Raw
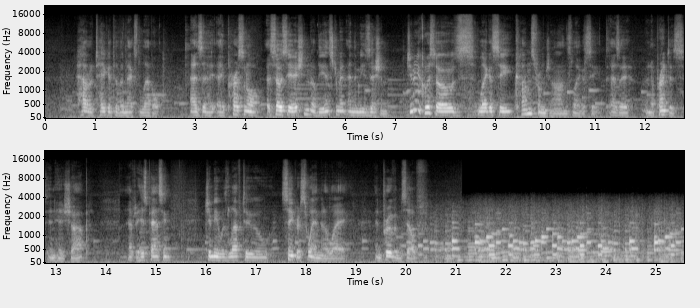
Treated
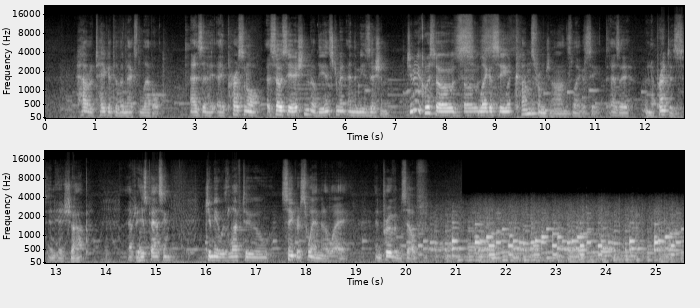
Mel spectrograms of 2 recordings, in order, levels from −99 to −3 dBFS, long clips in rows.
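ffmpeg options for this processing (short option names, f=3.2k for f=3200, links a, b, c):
-filter_complex "[0:a]asplit=2[a][b];[b]afade=t=in:st=7.88:d=0.01,afade=t=out:st=8.8:d=0.01,aecho=0:1:500|1000|1500:0.398107|0.0796214|0.0159243[c];[a][c]amix=inputs=2:normalize=0,asettb=1/sr,asplit=3[d][e][f];[d]atrim=end=12.014[g];[e]atrim=start=12.01:end=16.64,asetpts=PTS-STARTPTS,afade=t=in:d=0.004:c=qsin,afade=t=out:st=4.626:d=0.004:c=qsin,aphaser=in_gain=1:out_gain=1:delay=3:decay=0.5:speed=1.5:type=triangular[h];[f]atrim=start=16.636[i];[g][h]acrossfade=d=0.004:c1=hsin:c2=qsin[j];[j][i]acrossfade=d=0.004:c1=qsin:c2=hsin,lowshelf=f=76:g=-9.5,bandreject=f=174.2:t=h:w=4,bandreject=f=348.4:t=h:w=4,bandreject=f=522.6:t=h:w=4,bandreject=f=696.8:t=h:w=4,bandreject=f=871:t=h:w=4,bandreject=f=1.0452k:t=h:w=4,bandreject=f=1.2194k:t=h:w=4,bandreject=f=1.3936k:t=h:w=4,bandreject=f=1.5678k:t=h:w=4,bandreject=f=1.742k:t=h:w=4,bandreject=f=1.9162k:t=h:w=4,bandreject=f=2.0904k:t=h:w=4,bandreject=f=2.2646k:t=h:w=4,bandreject=f=2.4388k:t=h:w=4,bandreject=f=2.613k:t=h:w=4,bandreject=f=2.7872k:t=h:w=4,bandreject=f=2.9614k:t=h:w=4,bandreject=f=3.1356k:t=h:w=4,bandreject=f=3.3098k:t=h:w=4,bandreject=f=3.484k:t=h:w=4,bandreject=f=3.6582k:t=h:w=4,bandreject=f=3.8324k:t=h:w=4,bandreject=f=4.0066k:t=h:w=4,bandreject=f=4.1808k:t=h:w=4,bandreject=f=4.355k:t=h:w=4,bandreject=f=4.5292k:t=h:w=4,bandreject=f=4.7034k:t=h:w=4,bandreject=f=4.8776k:t=h:w=4,bandreject=f=5.0518k:t=h:w=4"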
